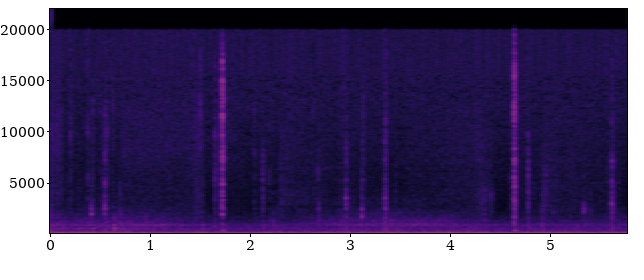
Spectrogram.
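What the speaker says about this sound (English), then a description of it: "Electric window switches here" Electric windows on a 2013 Jaguar XF 2.2 TD Premium Luxury run with a steady, low motor whir, joined by scattered sharp clicks and creaks from the switches and glass, and no talking.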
